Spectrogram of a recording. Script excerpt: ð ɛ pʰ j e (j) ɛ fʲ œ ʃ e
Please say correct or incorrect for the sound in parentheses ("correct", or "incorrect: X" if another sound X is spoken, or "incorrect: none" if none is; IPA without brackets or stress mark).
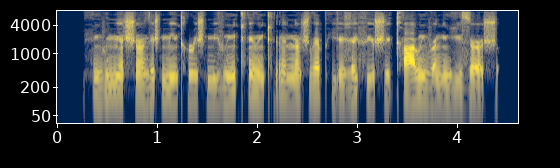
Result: incorrect: ɣ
